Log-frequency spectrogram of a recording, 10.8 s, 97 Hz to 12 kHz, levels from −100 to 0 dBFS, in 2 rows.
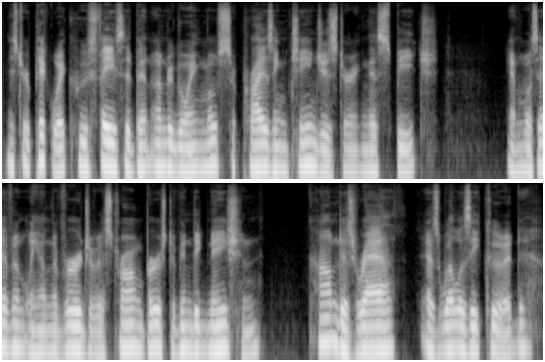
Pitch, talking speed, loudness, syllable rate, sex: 120 Hz, 185 wpm, -17 LUFS, 5.2 syllables/s, male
